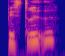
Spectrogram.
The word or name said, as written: bestride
